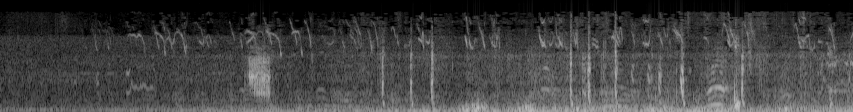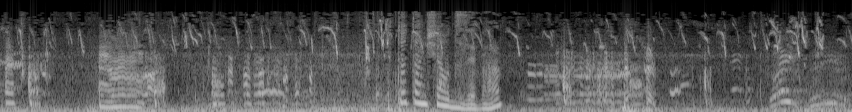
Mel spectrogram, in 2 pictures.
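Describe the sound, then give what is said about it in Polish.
Chickens clucking and squawking in a busy chorus, including a broody hen and small birds, with repeated harsh calls and a rooster-like cry rising over a noisy farmyard; a voice briefly speaks near the start. “Ptaki. Ptaki, tak.”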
